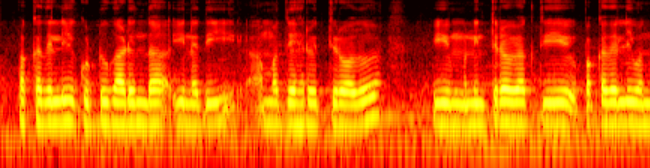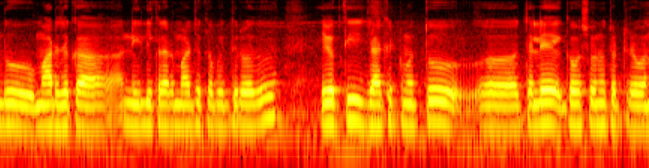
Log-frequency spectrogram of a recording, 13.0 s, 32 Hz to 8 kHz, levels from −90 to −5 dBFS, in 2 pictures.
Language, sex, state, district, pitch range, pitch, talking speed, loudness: Kannada, male, Karnataka, Bijapur, 130-140 Hz, 135 Hz, 115 wpm, -28 LUFS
